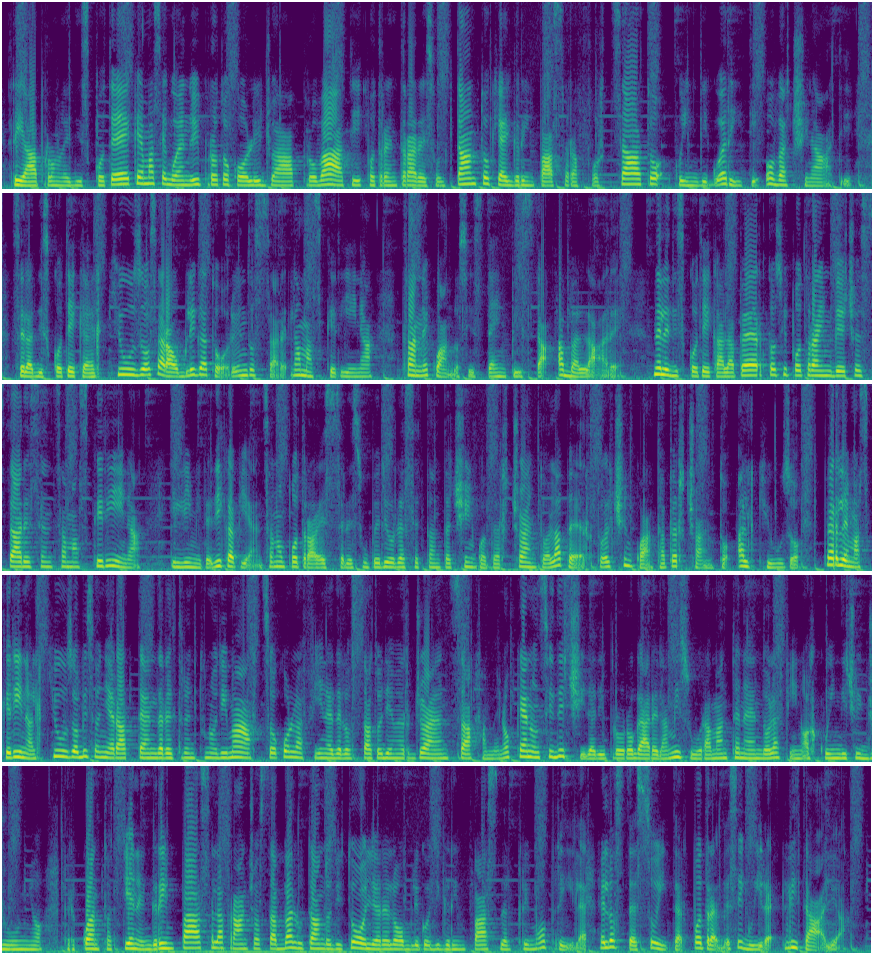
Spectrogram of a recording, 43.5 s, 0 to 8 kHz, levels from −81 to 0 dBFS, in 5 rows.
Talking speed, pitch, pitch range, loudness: 170 wpm, 195 Hz, 180-220 Hz, -14 LUFS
